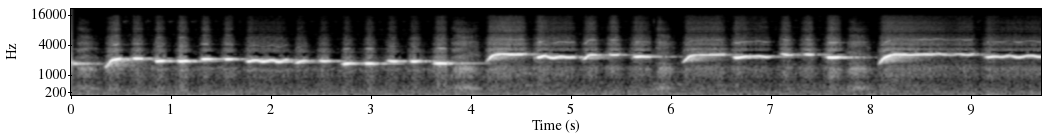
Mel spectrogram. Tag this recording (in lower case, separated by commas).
people whistling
